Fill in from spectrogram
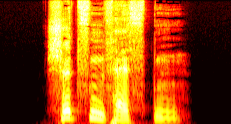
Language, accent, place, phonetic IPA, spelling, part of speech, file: German, Germany, Berlin, [ˈʃʏt͡sn̩ˌfɛstn̩], Schützenfesten, noun, De-Schützenfesten.ogg
- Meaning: dative plural of Schützenfest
